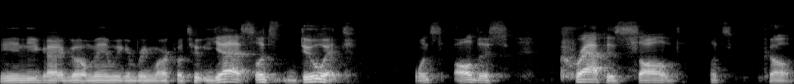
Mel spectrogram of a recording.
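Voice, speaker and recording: A man talks at a fairly slow pace with a very deep, low pitch. His tone is dark and mellow, with fairly even intonation. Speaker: streamer. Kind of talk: casual chat. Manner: monotone.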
